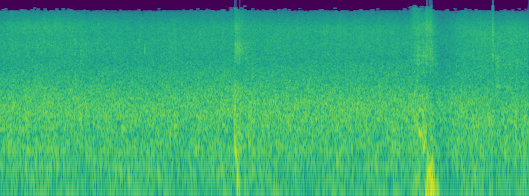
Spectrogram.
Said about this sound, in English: For I have found a waterfall that I'm sure somebody has been to,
